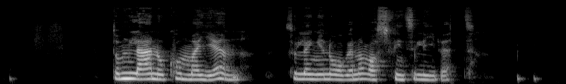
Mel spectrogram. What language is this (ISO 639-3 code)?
swe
